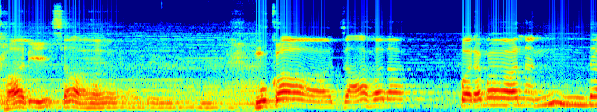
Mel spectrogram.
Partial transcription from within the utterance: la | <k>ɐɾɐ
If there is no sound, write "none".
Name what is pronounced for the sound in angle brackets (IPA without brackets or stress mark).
p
